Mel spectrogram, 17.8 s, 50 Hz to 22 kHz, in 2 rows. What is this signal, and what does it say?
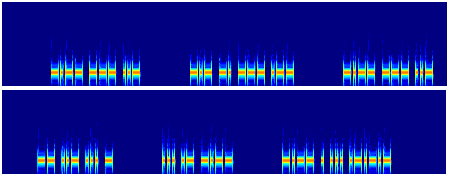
Morse code, heard as a keyed tone, about 25 wpm, 700 Hz. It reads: YOU KNOW YOU MUST SAY YES.
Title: 3x Word-Spacing - Sentences from Top 500 Words - 25wpm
